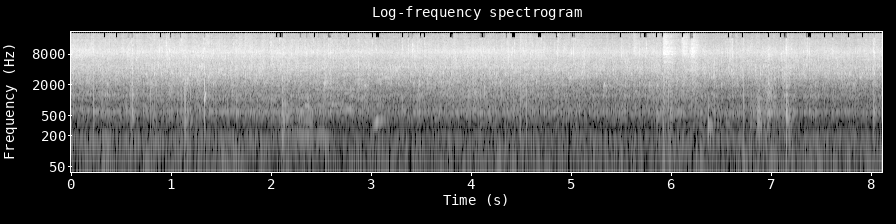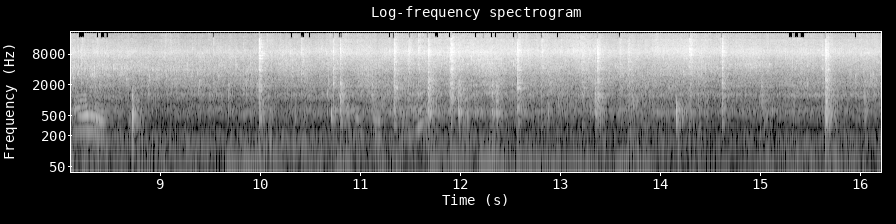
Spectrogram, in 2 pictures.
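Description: Onion and green chillies sautéing in a pan with cinnamon and cloves, a close, continuous sizzle broken by frequent sharp scraping and clinking stirs that grow busier toward the end, no voices.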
